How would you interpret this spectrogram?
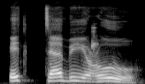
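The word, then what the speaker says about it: اِتَّبِعْ: اتبع. اتبع. یس، واو ہٹ جائے گا، عین ساکن ہو جائے گا.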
